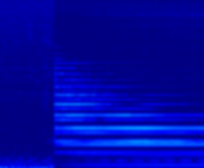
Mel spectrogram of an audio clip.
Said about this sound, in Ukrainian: Дзвін бомбляє десь у монастирі, поклони б'є у лаврі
